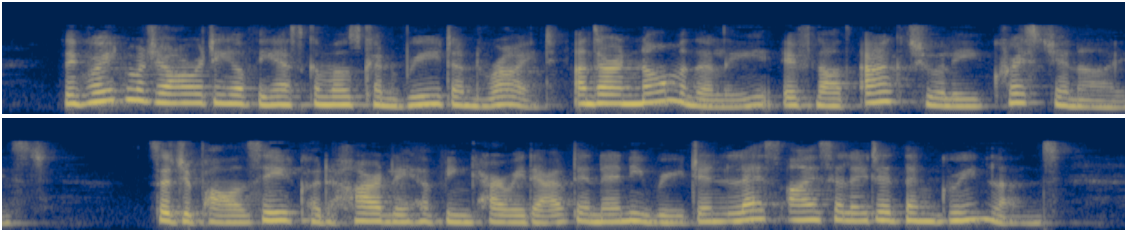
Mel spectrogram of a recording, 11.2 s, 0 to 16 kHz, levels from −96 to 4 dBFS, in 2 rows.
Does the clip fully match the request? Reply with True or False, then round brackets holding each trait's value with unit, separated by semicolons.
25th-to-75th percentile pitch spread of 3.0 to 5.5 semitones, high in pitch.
True (4.2 semitones; 225 Hz)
